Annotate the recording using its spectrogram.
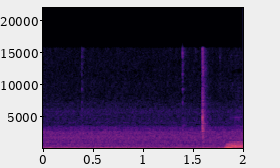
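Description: A pause in speech with only a steady low background hum and a couple of faint clicks.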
